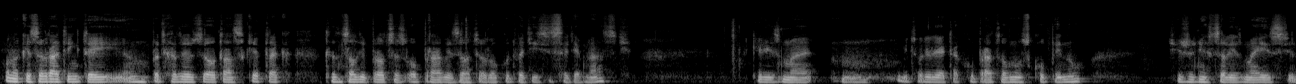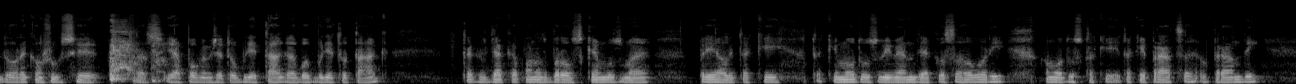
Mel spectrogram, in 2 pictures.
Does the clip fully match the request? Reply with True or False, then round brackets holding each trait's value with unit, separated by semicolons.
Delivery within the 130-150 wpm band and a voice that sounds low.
True (135 wpm; 110 Hz)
